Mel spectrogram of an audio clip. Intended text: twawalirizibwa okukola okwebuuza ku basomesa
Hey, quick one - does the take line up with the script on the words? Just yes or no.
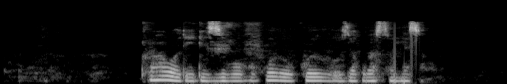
yes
